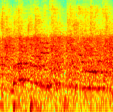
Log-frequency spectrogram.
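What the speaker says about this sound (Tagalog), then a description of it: "pwede ba po bang palakpakan ng Panginoon" A church congregation applauds in praise, a dense, loud and continuous roar of clapping filling the room without pause.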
